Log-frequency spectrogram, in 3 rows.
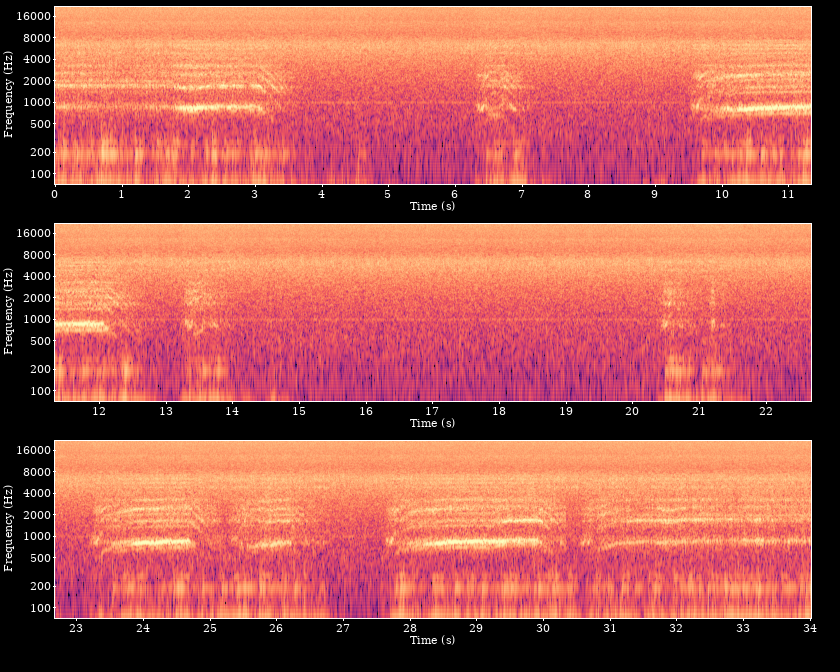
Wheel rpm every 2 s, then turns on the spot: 230, 170, 10, 30, 10, 160, 90, 10, 0, 0, 10, 30, 130, 60, 150, 140, 220.
4-6 12-14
